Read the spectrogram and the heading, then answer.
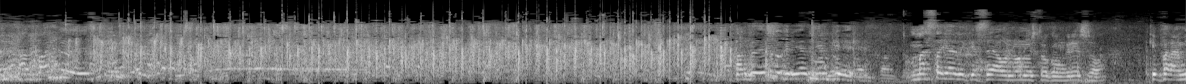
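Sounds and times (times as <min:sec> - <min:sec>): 
audience applause: 0:00.1 - 0:07.9
speech: 0:09.5 - 0:11.8.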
